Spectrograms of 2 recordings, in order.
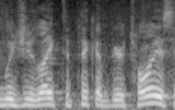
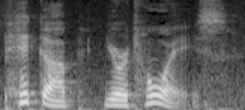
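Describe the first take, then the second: First: A gentle question that rises at the end; polite asking. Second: Slow, firm order with a falling end; firm command. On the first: Parent asking a child to pick up toys, polite rising question. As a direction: ask politely, as if the child may say no. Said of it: "if you said". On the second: Parent telling a child to pick up toys, slow firm command. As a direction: state it as an order, not a request. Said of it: "There's a difference between that and saying". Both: Shown as a demonstration.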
